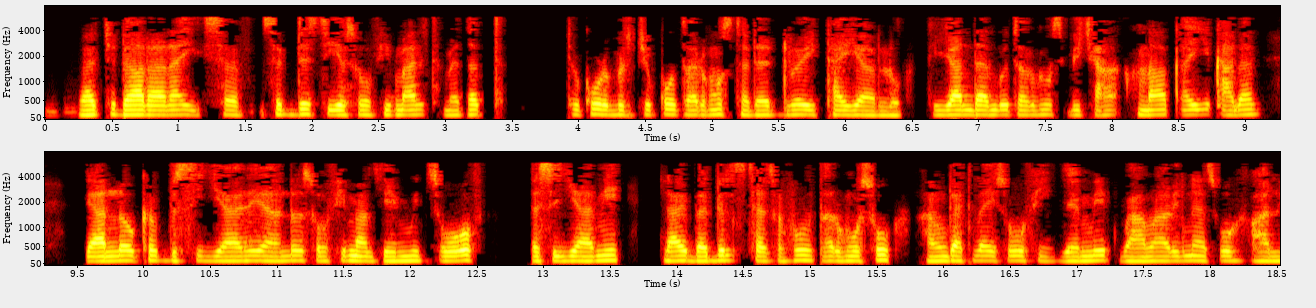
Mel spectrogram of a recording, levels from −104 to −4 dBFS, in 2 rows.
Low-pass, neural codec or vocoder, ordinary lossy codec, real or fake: 7.2 kHz; codec, 16 kHz, 1 kbps, X-Codec, HuBERT features, trained on balanced general audio; MP3, 24 kbps; fake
